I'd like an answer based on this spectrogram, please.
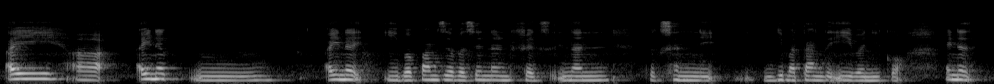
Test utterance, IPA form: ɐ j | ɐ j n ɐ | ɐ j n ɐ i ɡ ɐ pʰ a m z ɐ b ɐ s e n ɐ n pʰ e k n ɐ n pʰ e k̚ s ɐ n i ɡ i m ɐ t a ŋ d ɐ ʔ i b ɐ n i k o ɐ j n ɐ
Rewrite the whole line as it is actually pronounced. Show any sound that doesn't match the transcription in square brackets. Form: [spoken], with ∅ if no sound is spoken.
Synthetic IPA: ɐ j | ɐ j n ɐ | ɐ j n ɐ i [b] ɐ [p] a m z ɐ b ɐ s e n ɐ n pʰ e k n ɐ n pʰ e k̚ s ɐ n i ɡ i m ɐ t a ŋ d ɐ ʔ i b ɐ n i k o ɐ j n ɐ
